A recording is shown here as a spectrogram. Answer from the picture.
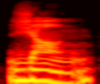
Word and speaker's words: Zhang: How to pronounce Zhang.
